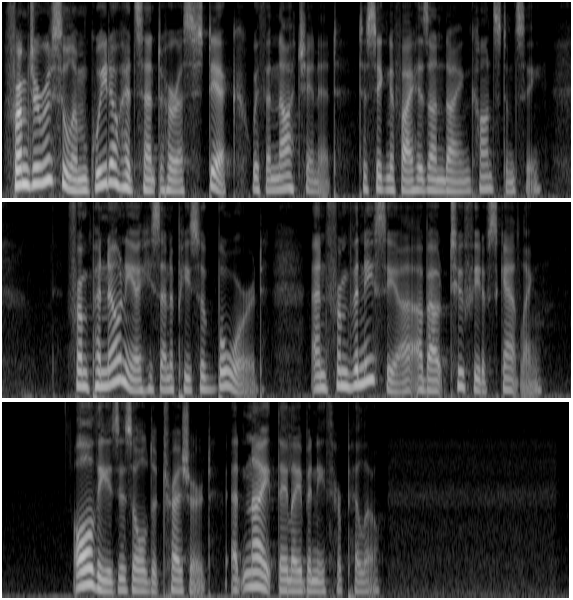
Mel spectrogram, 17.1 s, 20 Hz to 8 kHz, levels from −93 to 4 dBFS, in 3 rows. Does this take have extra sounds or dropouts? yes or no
no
